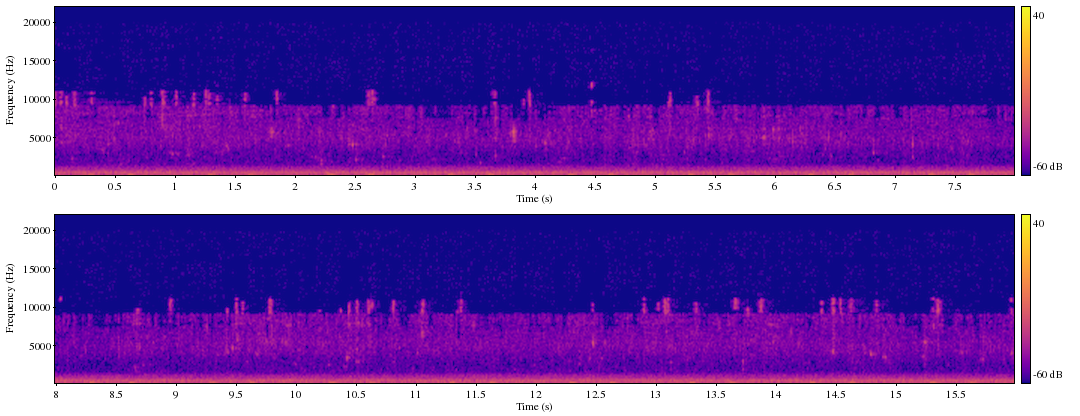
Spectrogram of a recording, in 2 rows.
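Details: Heartbeat heard inside the mother's belly (womb): steady muffled double thumps at about 60 a minute under a low whooshing hum.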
